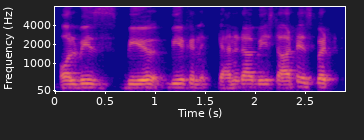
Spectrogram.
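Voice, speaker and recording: A man's voice: mid-range voice, little pitch movement, a little fast, darkish tone. A man being interviewed as a singer-songwriter, talking casually and thoughtfully, hedging often with "sort of" and "I think".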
